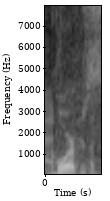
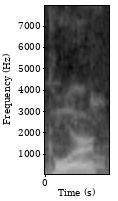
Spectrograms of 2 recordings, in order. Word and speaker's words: Corp: And why do people keep pronouncing Corp like it's Corpse? K-Corp did fight back, but first like Karmine Core, like without saying the P.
